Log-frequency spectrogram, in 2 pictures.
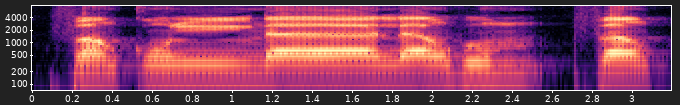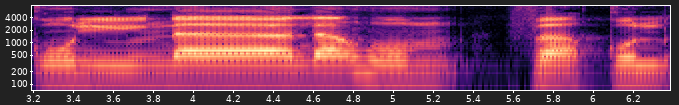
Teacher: قاف موٹا ہے، باقی سب حروف باریک ہیں۔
